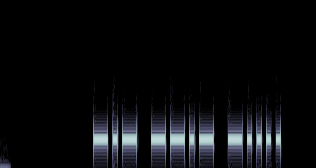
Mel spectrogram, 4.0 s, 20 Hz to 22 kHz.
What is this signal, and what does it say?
Morse code, heard as a keyed tone, about 20 wpm, 700 Hz. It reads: KQ6
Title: USA Call Sign Prefixes - Repeated 2x - 20wpm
